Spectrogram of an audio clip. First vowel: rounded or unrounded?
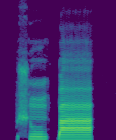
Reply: rounded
